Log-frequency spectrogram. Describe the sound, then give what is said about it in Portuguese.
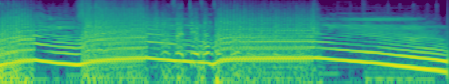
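The engine of a brand-new, zero-kilometre motorcycle revs loudly for several seconds, its droning pitch climbing, dipping and surging again without a break, with no voices over it. “Galera que tá acompanhando a gente, você ouviu isso aí? Uma moto impecável, zero quilômetro,”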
